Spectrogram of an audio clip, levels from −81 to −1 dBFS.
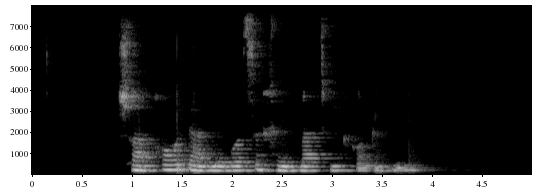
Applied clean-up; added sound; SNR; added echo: none; none; none; reverberation time 0.6 s.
